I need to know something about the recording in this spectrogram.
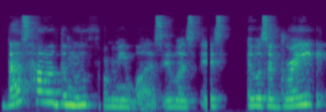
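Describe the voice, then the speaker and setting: A woman's voice: high voice, sing-song, normal speed. Chatty young woman podcast co-host. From Ghana and the United States. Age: 20s. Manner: laughs often, candid and chatty. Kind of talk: casual chat.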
